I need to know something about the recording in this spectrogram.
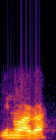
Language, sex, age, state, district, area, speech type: Marathi, male, 18-30, Maharashtra, Jalna, urban, conversation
